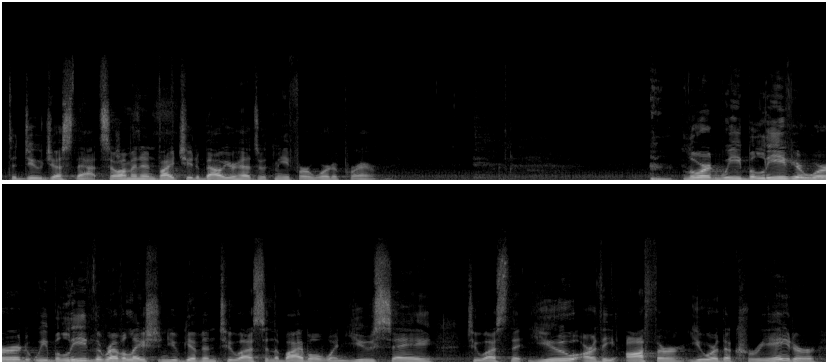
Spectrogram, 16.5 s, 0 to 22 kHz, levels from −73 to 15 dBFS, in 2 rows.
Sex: male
